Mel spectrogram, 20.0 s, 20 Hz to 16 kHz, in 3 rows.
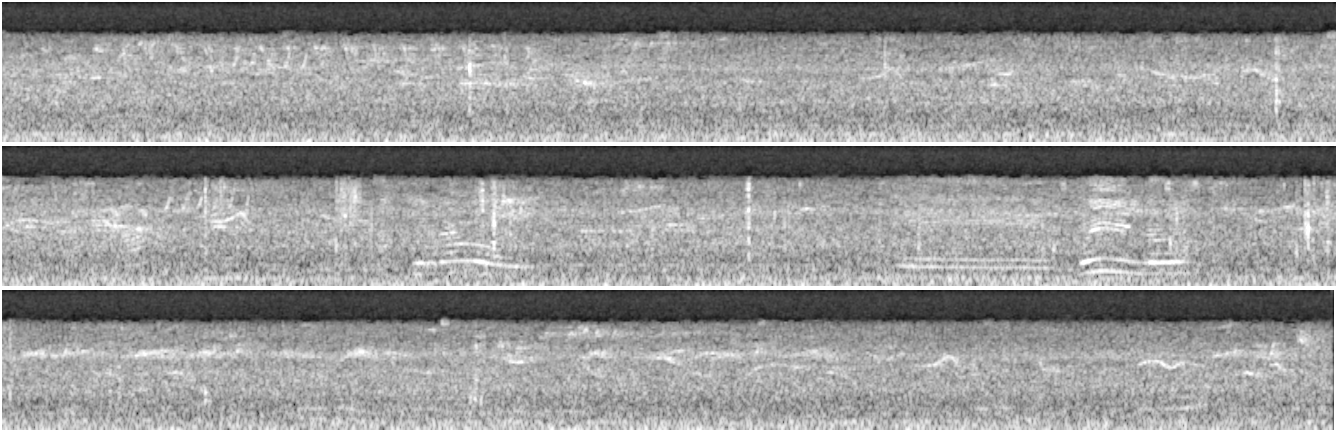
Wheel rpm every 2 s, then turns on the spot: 0, 0, 0, 0, 0, 0, 0, 0, 0, 0.
none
